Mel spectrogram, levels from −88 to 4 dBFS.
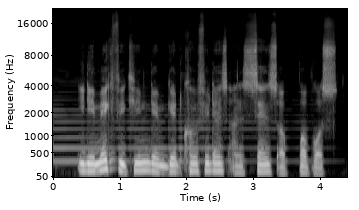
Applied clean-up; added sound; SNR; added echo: neural mask model RNNoise.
